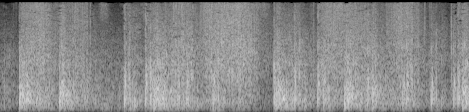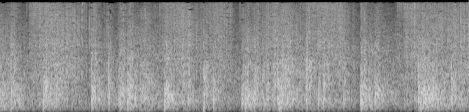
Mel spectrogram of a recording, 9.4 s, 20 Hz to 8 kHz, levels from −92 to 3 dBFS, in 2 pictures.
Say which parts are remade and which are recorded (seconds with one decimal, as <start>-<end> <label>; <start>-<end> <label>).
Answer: 0.0-9.4 recorded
